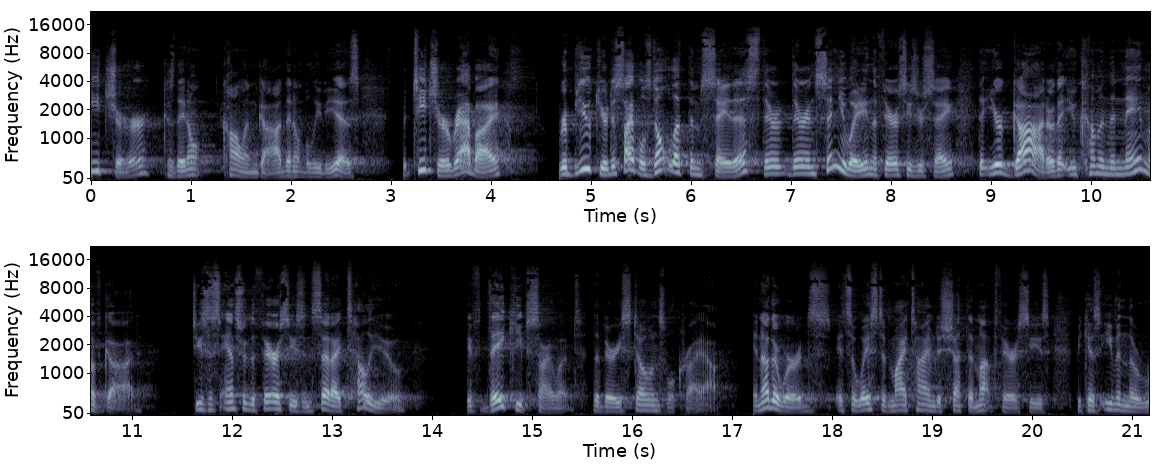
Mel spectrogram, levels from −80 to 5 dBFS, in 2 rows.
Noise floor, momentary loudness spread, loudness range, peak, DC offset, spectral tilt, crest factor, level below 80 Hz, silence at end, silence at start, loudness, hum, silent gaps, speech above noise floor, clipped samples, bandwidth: -63 dBFS; 15 LU; 7 LU; -8 dBFS; under 0.1%; -4 dB/octave; 20 dB; -74 dBFS; 0 s; 0 s; -28 LUFS; none; none; 35 dB; under 0.1%; 15.5 kHz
